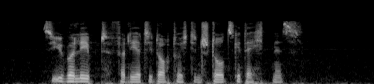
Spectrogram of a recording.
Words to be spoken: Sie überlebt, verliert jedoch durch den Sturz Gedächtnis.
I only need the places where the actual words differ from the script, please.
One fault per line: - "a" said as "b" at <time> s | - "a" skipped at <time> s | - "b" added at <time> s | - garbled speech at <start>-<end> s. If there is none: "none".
none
